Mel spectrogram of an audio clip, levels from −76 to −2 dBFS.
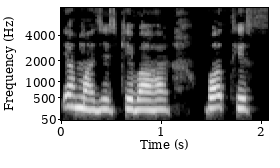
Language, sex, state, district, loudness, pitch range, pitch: Hindi, female, Bihar, Saran, -16 LUFS, 220-250 Hz, 230 Hz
